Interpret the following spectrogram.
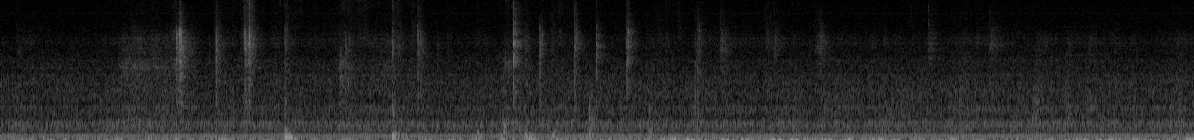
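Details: Indoor fan hum with metallic rattles and clicks of a crate latch being worked, no animal voice.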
